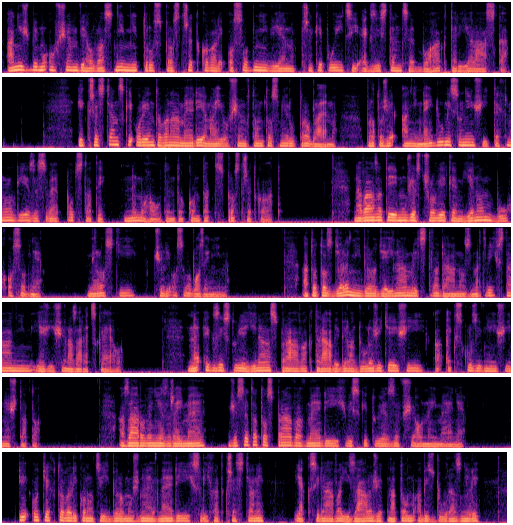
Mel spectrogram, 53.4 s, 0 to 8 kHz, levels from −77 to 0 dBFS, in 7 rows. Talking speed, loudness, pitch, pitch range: 115 wpm, -20 LUFS, 100 Hz, 95-115 Hz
